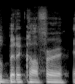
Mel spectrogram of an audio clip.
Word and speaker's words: Bitecofer: Okay, so at Rachel Bitterkopfer, it's spelled B-I-T-E-C-O-F-E-R. And then Strike Pack is Strike, S-T-R-I-K-E, Pack.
